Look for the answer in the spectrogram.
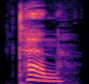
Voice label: "ten", inglese; numeri in inglese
